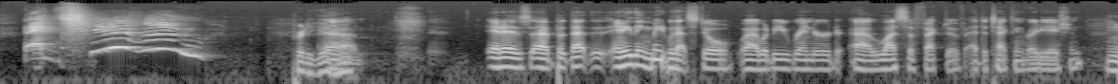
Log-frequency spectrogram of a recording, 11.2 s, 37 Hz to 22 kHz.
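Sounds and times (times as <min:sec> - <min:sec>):
loud sneeze with a wavering vocal tail: 0:00.3 - 0:01.8
speech: 0:03.0 - 0:03.7, 0:04.9 - 0:11.1.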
